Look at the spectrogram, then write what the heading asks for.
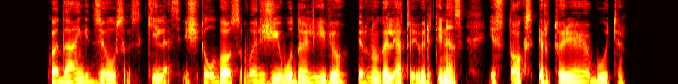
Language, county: Lithuanian, Telšiai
